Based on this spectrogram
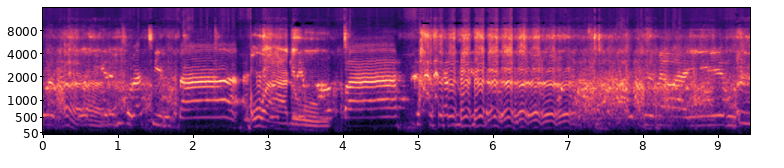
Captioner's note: laughs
